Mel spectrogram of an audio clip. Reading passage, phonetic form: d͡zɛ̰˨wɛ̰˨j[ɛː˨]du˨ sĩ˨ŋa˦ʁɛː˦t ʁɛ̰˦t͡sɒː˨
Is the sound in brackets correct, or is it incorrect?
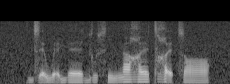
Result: correct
